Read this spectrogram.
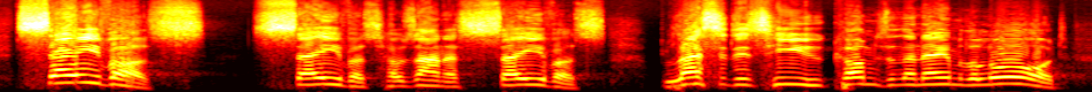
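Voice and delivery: ordinary talk

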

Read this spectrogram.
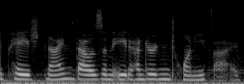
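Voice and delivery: ordinary talk, nothing marked

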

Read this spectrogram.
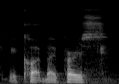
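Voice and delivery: normal talking voice

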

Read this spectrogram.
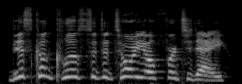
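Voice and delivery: normal talking voice

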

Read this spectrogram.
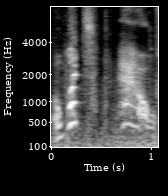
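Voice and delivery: very high squeak of disbelief; can't believe what just happened; shocked disbelief. Real, not acted. Player stunned by a teammate's play, high shocked squeak.

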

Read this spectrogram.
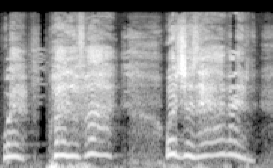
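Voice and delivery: high, loud shrieking disbelief; shocked squeal. Retold or imitated. Girlfriend back from the bathroom, shrieking in disbelief. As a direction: shriek it like you just missed everything.

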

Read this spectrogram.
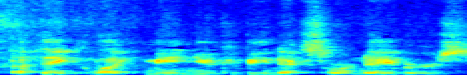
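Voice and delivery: ordinary talk, nothing marked

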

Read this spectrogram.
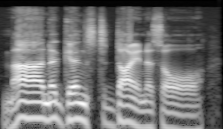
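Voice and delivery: loud, slow, drawn-out title; dramatic title announcement. A narrator's reading. Screen flashes a lurid title, slow and booming. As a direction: boom it out like a film title.

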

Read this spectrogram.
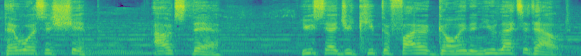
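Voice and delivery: high, upset reproach; shaken accusation. A narrator's reading. Ralph facing Jack over the lost ship, shaken. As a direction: accuse him, pitched high with feeling. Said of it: "his voice shook".

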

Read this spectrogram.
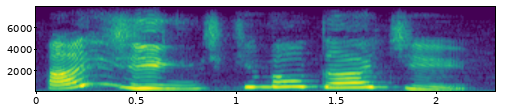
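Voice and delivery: high, loud, drawn-out mock outrage. Real, not acted. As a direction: wail it in playful shock.

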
